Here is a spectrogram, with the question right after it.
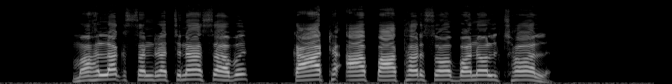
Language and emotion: Maithili, neutral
